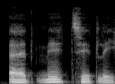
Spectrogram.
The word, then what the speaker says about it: admittedly: french okay okay admittedly admittedly four syllables it's the second syllable admittedly all right admittedly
